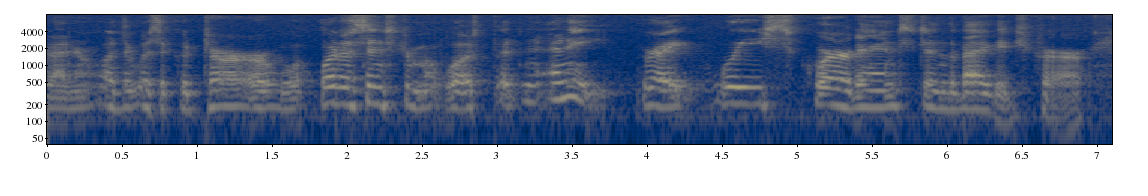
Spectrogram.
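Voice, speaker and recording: Noticeable background noise behind a woman in an American accent. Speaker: ski instructor. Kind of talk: oral history interview. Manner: reminiscent, hesitant.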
